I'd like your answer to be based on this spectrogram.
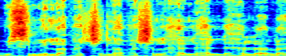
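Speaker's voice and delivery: quiet mumbled prayer; imitating dad's prayer. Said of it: "talking about".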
